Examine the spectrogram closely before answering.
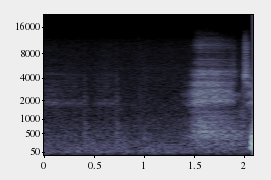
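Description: Paper rustles as an envelope is handled.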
